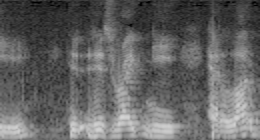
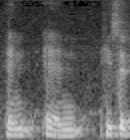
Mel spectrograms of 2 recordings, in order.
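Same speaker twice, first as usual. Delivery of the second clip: ordinary talk, nothing marked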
